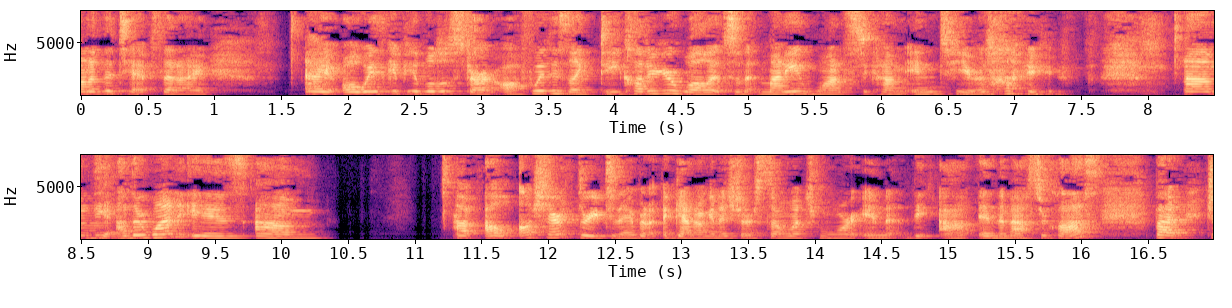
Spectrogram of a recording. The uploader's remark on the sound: This episode is an instagram live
